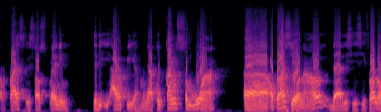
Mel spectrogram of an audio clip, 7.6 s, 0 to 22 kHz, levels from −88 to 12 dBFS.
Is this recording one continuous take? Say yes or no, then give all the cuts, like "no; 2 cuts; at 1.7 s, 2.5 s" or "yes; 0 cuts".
yes; 0 cuts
